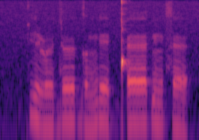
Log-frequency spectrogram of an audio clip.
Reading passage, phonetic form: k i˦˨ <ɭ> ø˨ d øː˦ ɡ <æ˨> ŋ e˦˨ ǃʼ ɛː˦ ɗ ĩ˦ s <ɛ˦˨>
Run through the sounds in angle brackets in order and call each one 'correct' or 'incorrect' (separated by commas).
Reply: correct, incorrect, correct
